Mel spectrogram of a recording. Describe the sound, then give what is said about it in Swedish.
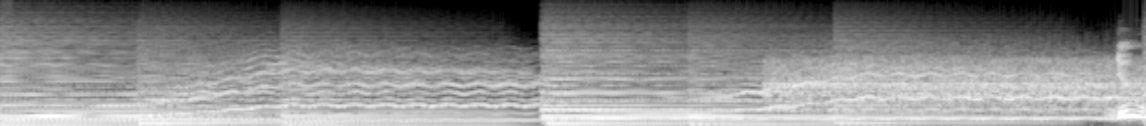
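A song intro of loud, sustained synth-like tones that waver and shimmer with echoing effects over a stepping bass line, rising toward the end, with no voices. “Eh, jag ska inte snacka på en gång utan vi kör igång med en låt som eh, inte helt oväntat låter så här.”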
